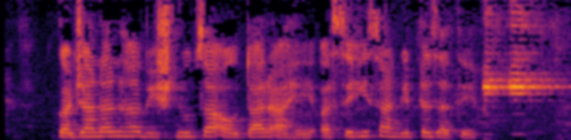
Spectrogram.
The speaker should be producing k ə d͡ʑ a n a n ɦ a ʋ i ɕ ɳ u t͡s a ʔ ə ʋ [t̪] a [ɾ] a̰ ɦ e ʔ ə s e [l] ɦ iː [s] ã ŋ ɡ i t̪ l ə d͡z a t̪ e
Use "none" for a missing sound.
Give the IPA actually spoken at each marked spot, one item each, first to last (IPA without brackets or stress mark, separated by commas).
t̪, ɾ, none, s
